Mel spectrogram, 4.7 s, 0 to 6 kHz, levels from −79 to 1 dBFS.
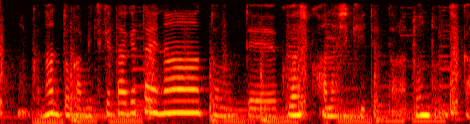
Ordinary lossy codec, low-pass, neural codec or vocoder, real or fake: Opus, 32 kbps; 5.4 kHz; none; real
